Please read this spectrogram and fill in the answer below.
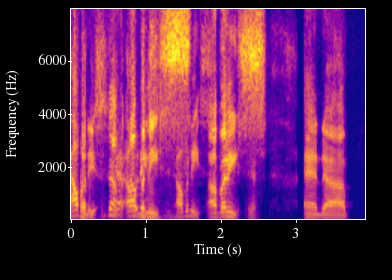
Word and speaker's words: Albanese: Is that how you say it? That's Albanese.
